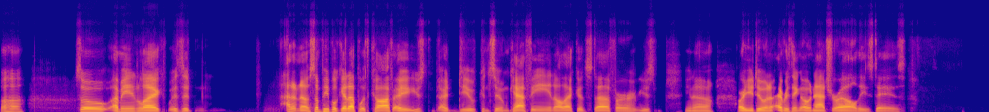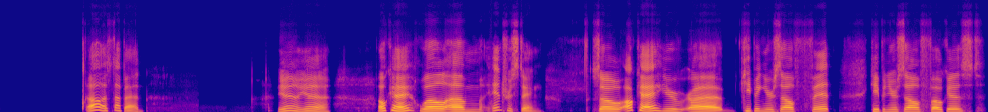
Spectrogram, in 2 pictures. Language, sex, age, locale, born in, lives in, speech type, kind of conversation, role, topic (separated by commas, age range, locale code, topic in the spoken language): English, male, 60-64, en-US, United States, United States, conversation, podcast, host, How have childhood games shaped your memories and relationships?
